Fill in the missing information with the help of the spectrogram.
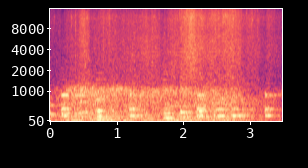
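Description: Wind rustles steadily through tree leaves, a continuous soft hiss that swells and eases slightly, with faint low murmurs in the background.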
